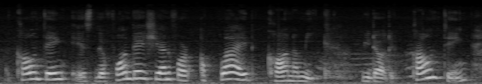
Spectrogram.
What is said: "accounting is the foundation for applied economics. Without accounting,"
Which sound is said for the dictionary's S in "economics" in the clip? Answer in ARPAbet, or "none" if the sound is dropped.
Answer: none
